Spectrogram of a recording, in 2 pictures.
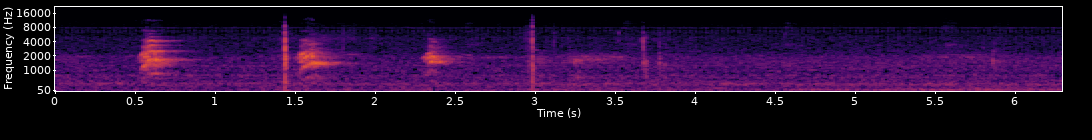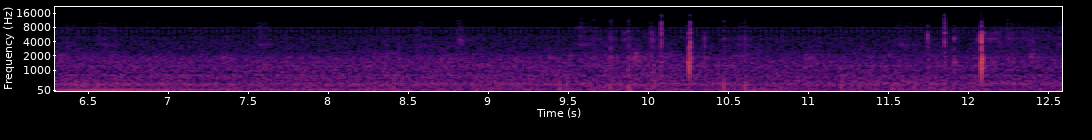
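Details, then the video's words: Coton de Tulear dogs having fun playing in a garden, three quick high yaps in the first few seconds, then quiet with scattered clicks and small thuds. "The dogs are having a lot of fun in the garden - Coton De Tulear"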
